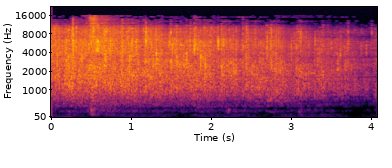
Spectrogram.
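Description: Audience applause, many hands clapping steadily, fading out near the end.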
